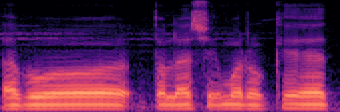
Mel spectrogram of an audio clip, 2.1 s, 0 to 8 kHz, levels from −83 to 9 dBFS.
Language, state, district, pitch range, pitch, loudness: Kokborok, Tripura, West Tripura, 100-105 Hz, 105 Hz, -14 LUFS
